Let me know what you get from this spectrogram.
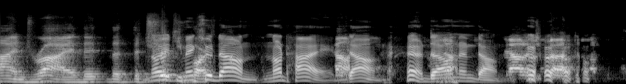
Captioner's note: laughs; Sadhguru laughs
